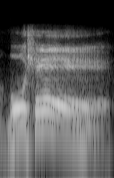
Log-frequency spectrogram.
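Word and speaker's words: משה: 어 어 전 시간에 우리가 해석을 했습니다마는 어 모쉐 발음은 모입니다 한글은 이제 모세라 하고 어 영어은 모스라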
